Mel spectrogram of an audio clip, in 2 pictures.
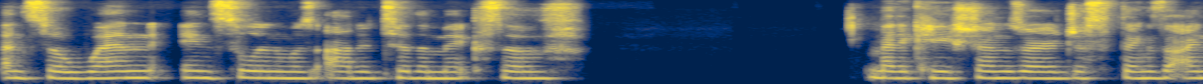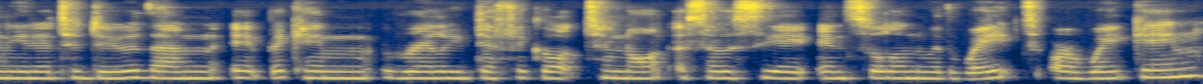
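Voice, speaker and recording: Her tone dark and mellow, a woman with fairly high pitch talks at a moderate pace in a monotone, flat intonation with very even loudness. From France. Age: 20s. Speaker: interviewee sharing health experience. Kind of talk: interview.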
